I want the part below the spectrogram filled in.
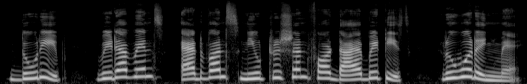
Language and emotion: Santali, neutral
